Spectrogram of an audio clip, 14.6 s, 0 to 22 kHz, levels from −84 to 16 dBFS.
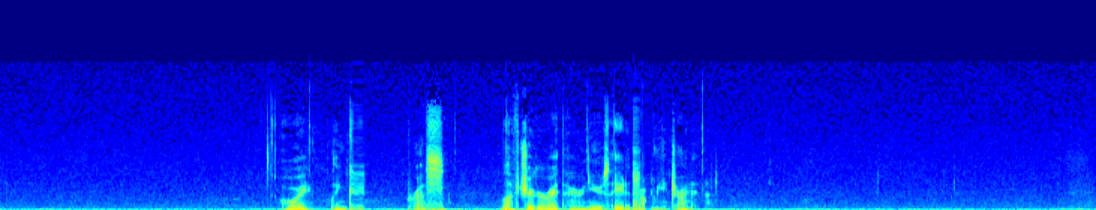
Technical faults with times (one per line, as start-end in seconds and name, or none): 4.74-4.87 Bluetooth stutter
8.45-8.70 Bluetooth stutter
11.82-11.86 Bluetooth stutter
